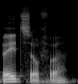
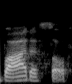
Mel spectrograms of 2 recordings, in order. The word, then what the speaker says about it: Badesofa: that business and now you're the CEO of bade sofa yeah so um it's pronounced B sofa I I I knew is going to be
